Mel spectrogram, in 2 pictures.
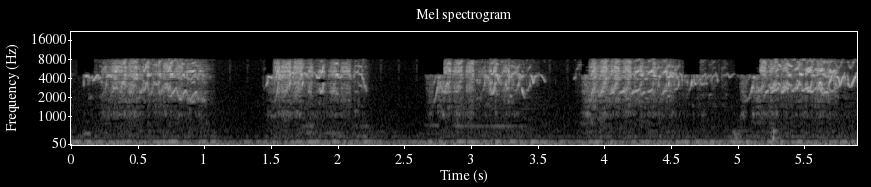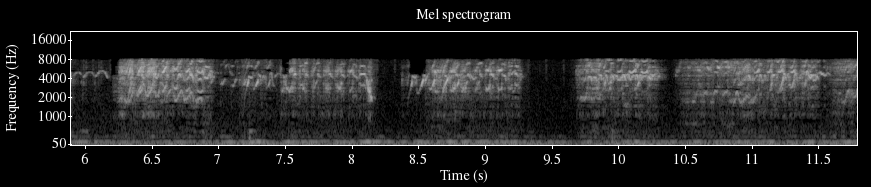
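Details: Barn owl owlets at night in a nest box, early morning of 11 February 2024, mother away on a break: harsh, breathy hissing screeches of about a second each, repeated roughly every second and a half with short gaps.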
